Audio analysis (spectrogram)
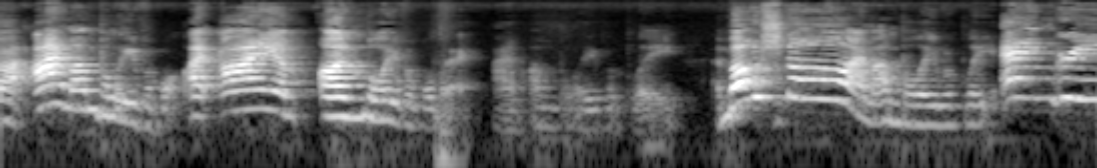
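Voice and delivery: loud, fast, overblown "I'm unbelievable"; hammed-up proud declaration; big over-the-top announcement; emphatic loud "unbelievable". Shown as a demonstration. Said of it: "just go".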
